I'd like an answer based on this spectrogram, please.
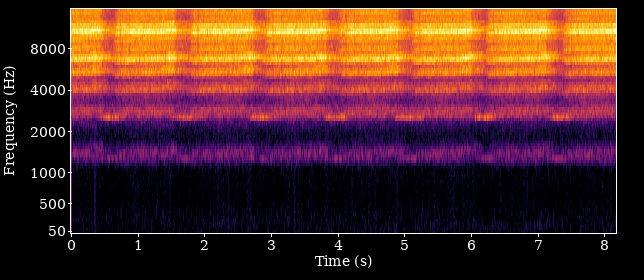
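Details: High, droning cicada song with banded buzzy tones, rising and falling in steady pulses a little over once per second, no other noises.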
